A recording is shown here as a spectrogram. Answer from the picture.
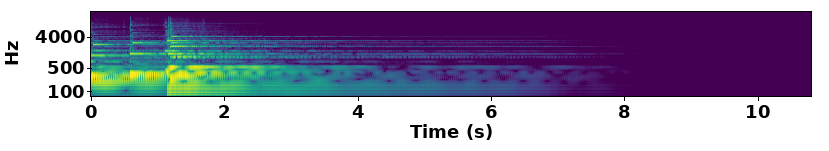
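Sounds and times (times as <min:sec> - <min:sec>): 
lullaby music: 0:00.0 - 0:07.6.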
